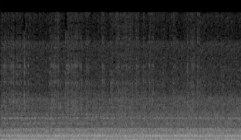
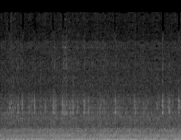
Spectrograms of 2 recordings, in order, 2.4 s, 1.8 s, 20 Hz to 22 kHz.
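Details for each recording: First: Fluke 199C Scopemeter cooling fan after servicing the noisy fan that had rubbed, bumped and ticked; a bench power supply fan is also audible. Soft, steady whir with a faint even hum, no rattle or scrape; fan now very quiet and healthy. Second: Fluke 199C ScopeMeter cooling fan, unit resting on surface: rough, gritty whirr with uneven flutter and felt vibration, rubbing/ticking; fan hub suspected wobbling in worn bearing, more pronounced at different angles; original fan discontinued.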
